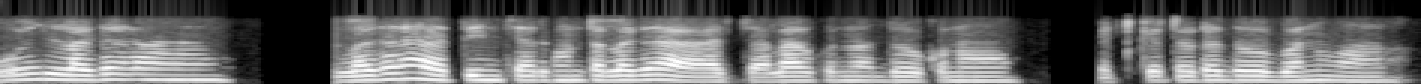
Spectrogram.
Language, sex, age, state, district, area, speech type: Santali, male, 18-30, West Bengal, Bankura, rural, conversation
